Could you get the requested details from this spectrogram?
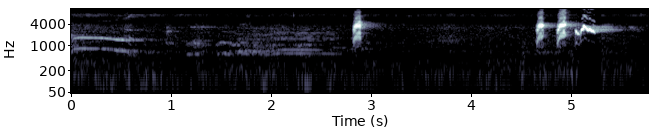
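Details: Sooty-headed bulbul, lure song meant to rouse a kept bulbul: after faint drawn-out lower tones, a single sharp note, then a phrase of two sharp notes ending in a bubbling warble.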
